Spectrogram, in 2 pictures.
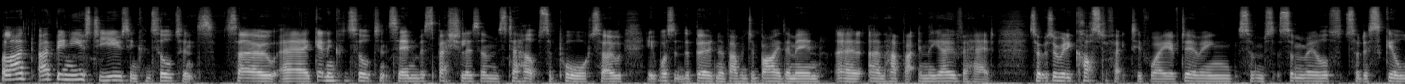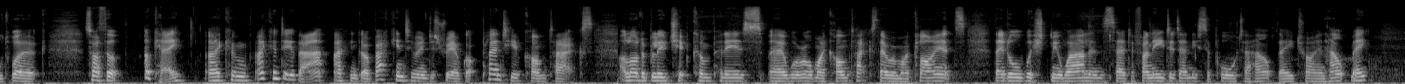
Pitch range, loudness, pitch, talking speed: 140-165 Hz, -24 LUFS, 145 Hz, 230 wpm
